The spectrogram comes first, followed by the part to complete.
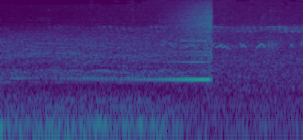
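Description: A single held tone that swells and then cuts off abruptly about a second and a half in, leaving faint outdoor ambience.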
